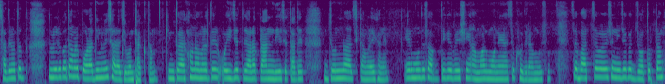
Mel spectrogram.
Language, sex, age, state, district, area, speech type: Bengali, female, 45-60, West Bengal, Jhargram, rural, spontaneous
